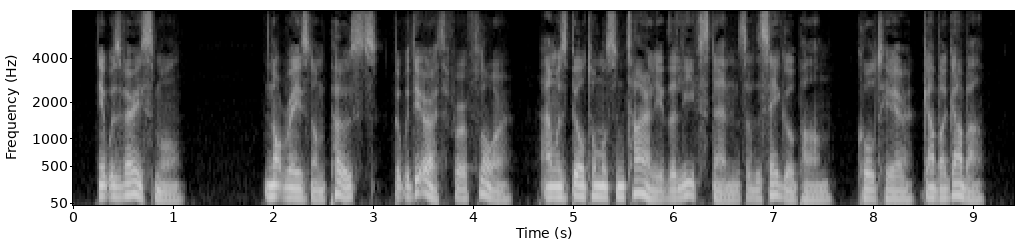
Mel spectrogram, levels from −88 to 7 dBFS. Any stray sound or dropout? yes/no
no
